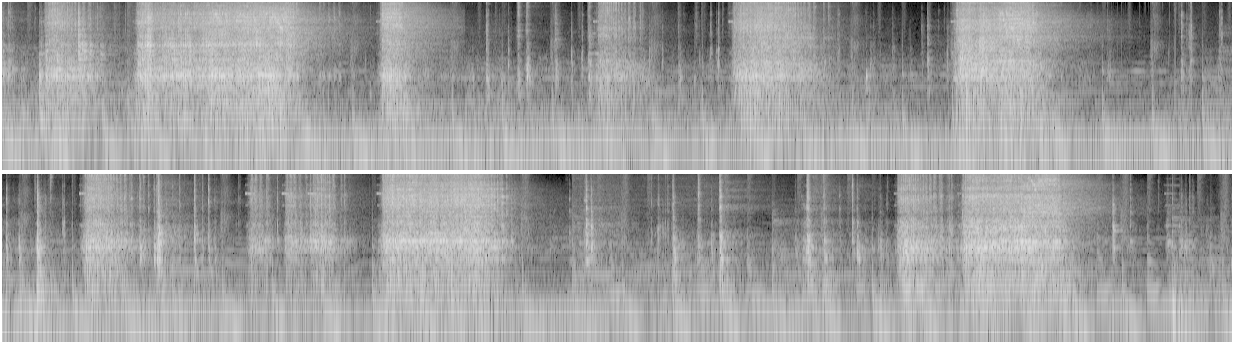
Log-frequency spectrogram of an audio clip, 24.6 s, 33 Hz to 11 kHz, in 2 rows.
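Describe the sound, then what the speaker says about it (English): Ratchet wrench with a 10mm socket tightening fender flare bolts on a Jeep Gladiator JT, heard as repeated bursts of rapid clicking ratcheting strokes separated by short pauses, close and fairly loud with no talking. "wrench on the nut. I'm going to move along to the other 6 bolts and do the same thing."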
